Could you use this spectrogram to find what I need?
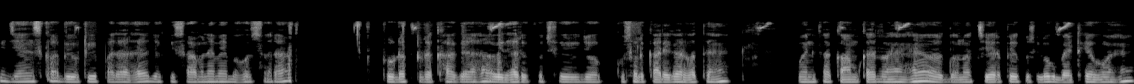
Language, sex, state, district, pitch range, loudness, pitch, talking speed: Hindi, male, Bihar, Gaya, 115-125 Hz, -25 LUFS, 120 Hz, 200 wpm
